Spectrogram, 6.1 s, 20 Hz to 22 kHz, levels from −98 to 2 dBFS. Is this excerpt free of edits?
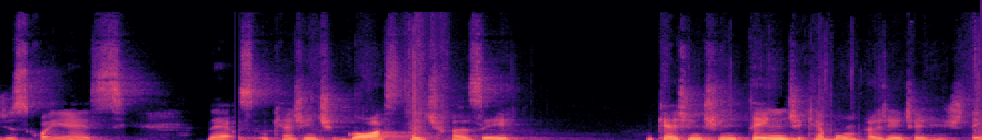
no; 1 cut; at 1.5 s

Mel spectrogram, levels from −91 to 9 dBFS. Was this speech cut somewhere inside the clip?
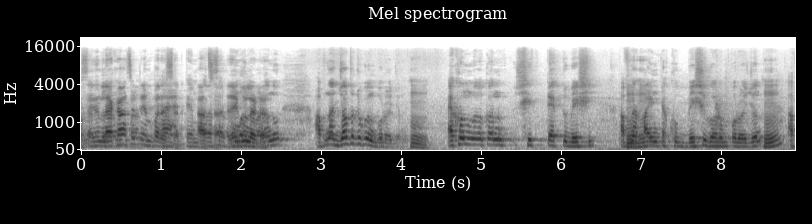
no; 0 cuts

